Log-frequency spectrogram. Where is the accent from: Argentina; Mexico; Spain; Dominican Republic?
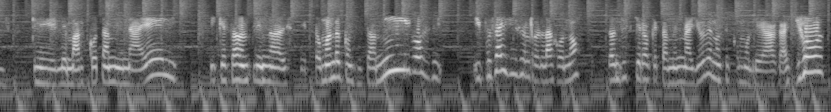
Mexico; Puebla; born there; Soy nacida en Puebla.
